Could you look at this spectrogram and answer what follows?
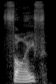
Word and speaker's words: five: Specifically, 3, 5, and 9 are pronounced tree, fife, and niner.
